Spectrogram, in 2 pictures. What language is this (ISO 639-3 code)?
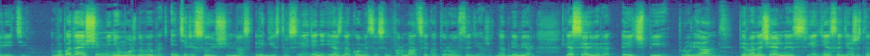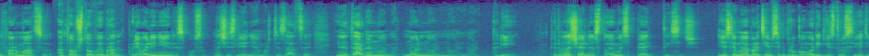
rus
